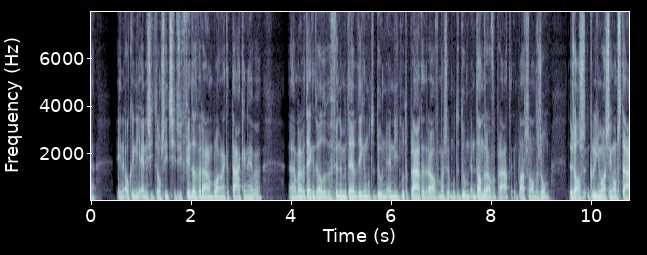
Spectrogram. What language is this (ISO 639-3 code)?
nld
